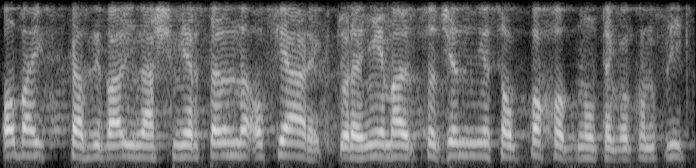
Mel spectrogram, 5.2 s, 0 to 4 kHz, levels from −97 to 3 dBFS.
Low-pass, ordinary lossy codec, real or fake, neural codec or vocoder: 3.6 kHz; Opus, 24 kbps; fake; codec, 16 kHz, 4 kbps, FreqCodec, larger model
